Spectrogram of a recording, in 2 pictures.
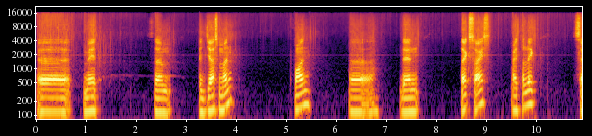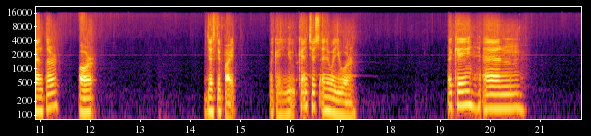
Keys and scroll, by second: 9.1 ctrl+i, 10.1 ctrl+e, 13.2 ctrl+j.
